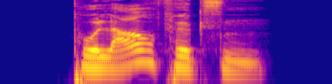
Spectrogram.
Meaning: dative plural of Polarfuchs
- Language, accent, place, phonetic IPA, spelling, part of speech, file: German, Germany, Berlin, [poˈlaːɐ̯ˌfʏksn̩], Polarfüchsen, noun, De-Polarfüchsen.ogg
